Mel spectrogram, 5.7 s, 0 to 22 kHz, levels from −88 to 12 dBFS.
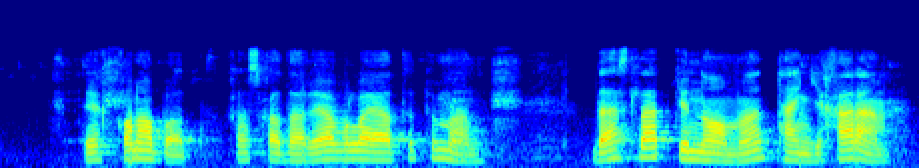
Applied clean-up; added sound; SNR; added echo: neural separator model SepFormer DNS4.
